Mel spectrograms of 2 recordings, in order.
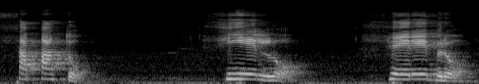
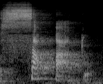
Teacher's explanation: são pronunciadas com a ponta da língua entre os dentes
